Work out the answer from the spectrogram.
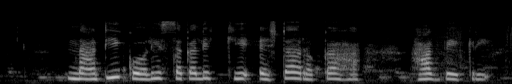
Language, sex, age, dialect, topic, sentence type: Kannada, female, 18-24, Northeastern, agriculture, question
